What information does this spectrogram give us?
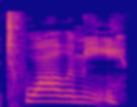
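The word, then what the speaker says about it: Tuolumne: Facebook page they said you say follow me to twam me follow me to twam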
